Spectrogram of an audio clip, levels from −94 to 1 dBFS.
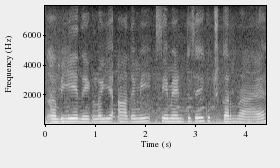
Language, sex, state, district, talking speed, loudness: Hindi, female, Haryana, Jhajjar, 160 wpm, -15 LUFS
